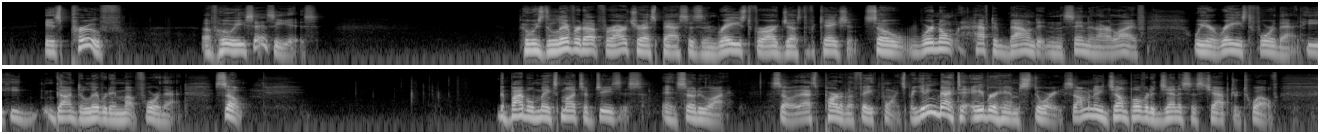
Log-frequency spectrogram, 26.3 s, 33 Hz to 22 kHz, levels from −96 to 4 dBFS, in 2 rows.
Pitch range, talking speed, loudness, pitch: 120-150 Hz, 180 wpm, -31 LUFS, 135 Hz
